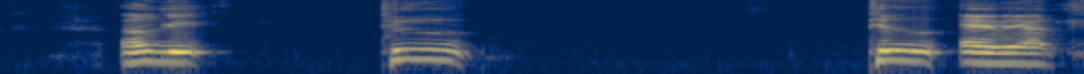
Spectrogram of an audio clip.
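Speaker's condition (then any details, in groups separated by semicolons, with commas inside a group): Cerebral palsy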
